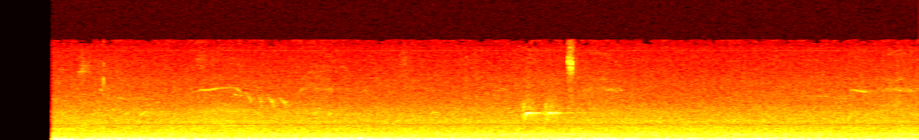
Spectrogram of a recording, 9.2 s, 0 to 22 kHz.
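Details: About forty green frogs calling together on 27 September 2013 in 30 °C heat, as the first cranes fly toward Spain: a dense, low, continuous croaking chorus with rapid pulsing throughout, plus faint distant high chirps.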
